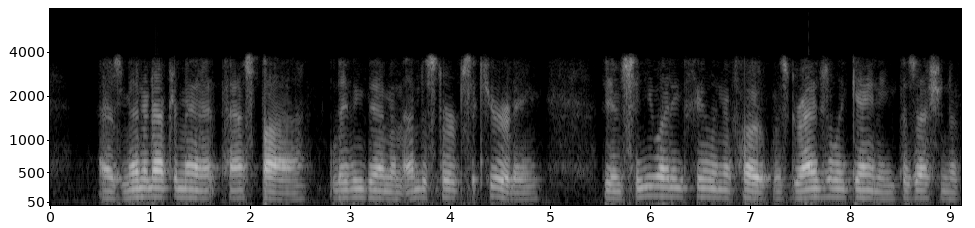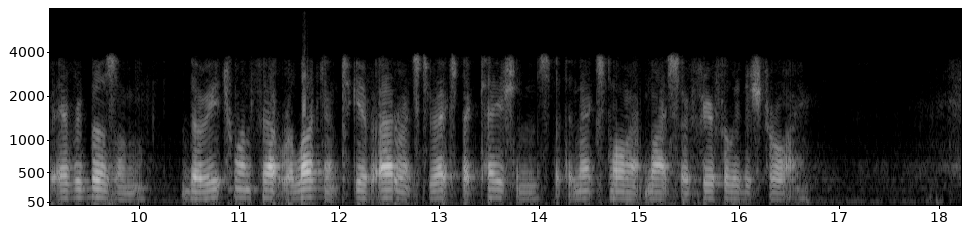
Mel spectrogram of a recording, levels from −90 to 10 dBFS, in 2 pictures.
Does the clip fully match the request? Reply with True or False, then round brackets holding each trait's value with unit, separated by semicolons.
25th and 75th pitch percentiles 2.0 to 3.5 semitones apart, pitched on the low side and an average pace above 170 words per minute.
False (3.0 semitones; 115 Hz; 135 wpm)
